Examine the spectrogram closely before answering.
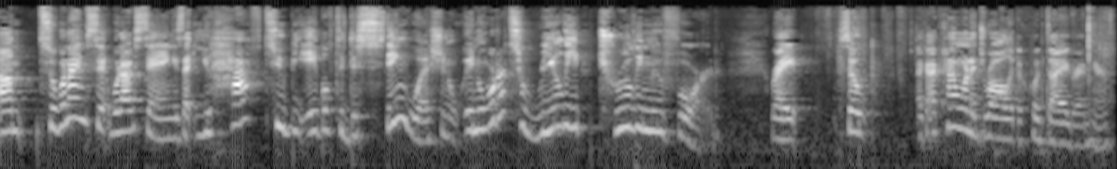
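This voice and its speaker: The speaker's pitch swings very widely at a moderate pace, with noticeable background noise behind. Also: woman, fairly high pitch for a woman. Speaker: performance coach. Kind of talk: motivational video talk. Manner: halting, many fillers.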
